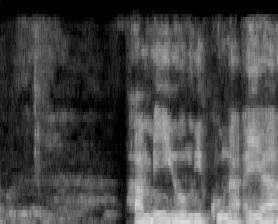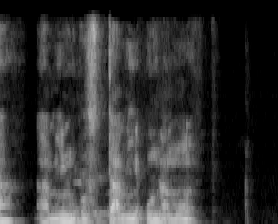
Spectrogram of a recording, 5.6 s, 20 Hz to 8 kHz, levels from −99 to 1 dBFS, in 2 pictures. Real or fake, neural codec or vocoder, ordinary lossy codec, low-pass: fake; vocoder, 44.1 kHz, 128 mel bands, Pupu-Vocoder; AAC, 48 kbps; 7.2 kHz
